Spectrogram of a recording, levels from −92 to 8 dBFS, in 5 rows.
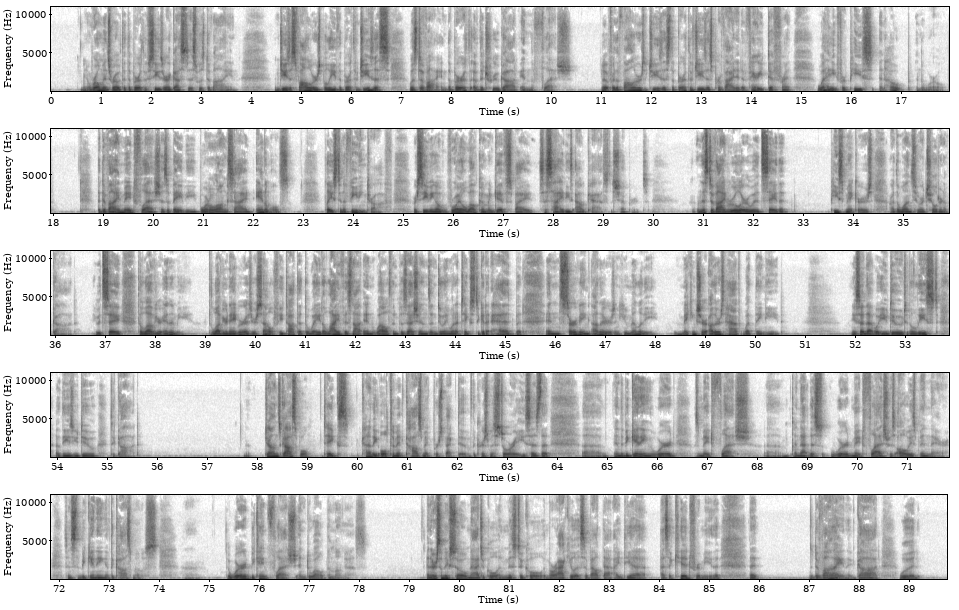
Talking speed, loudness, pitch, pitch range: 155 wpm, -22 LUFS, 115 Hz, 105-125 Hz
